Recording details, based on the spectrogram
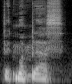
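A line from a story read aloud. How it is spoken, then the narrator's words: Exclamation. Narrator (French): s'écria-t-elle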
